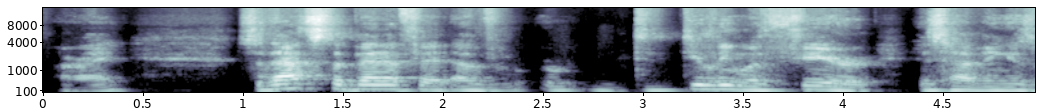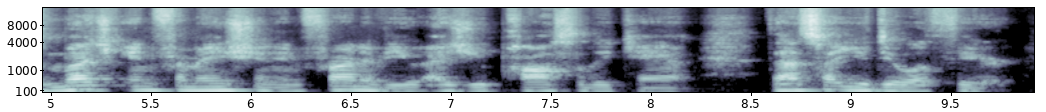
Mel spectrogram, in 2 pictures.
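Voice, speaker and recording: A man with a raspy voice from the flu, hosting a live question-and-answer stream and giving casual, folksy advice. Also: mid-range voice, darkish tone. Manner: folksy, repetitive coaching tone. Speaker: host of live Q&A on home building.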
